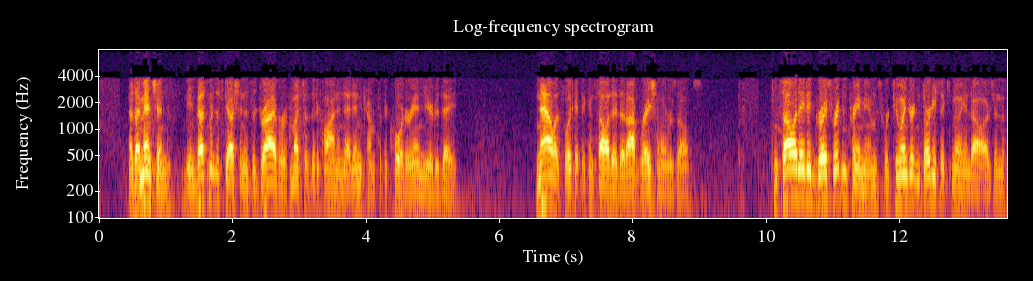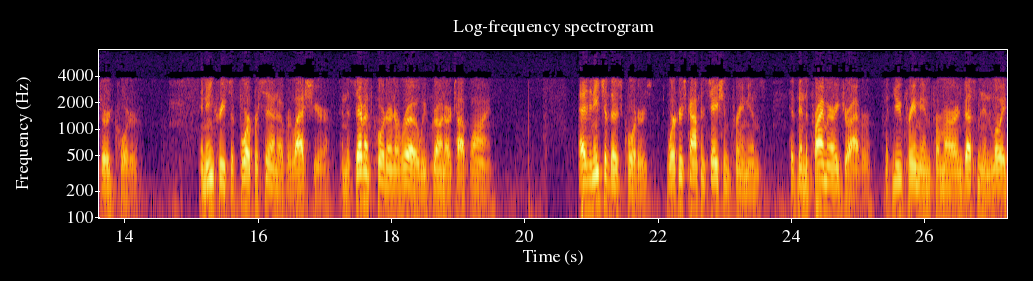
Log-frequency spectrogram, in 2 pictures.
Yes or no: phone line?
yes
